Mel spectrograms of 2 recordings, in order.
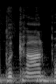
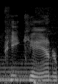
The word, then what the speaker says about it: pecan: Baking pecan pie, and whether you pronounce it pecan or pecan, it's a Southern staple since the harvest season falls between September and December.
